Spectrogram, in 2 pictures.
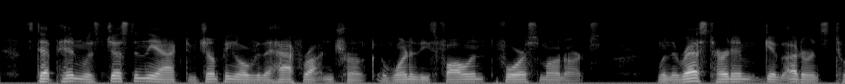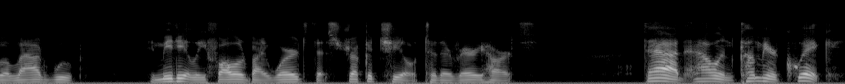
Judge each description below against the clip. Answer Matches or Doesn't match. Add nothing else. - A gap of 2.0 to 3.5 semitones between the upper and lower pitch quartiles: Matches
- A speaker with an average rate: Matches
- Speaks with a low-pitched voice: Matches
